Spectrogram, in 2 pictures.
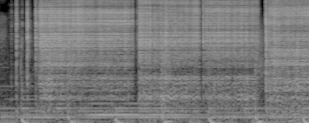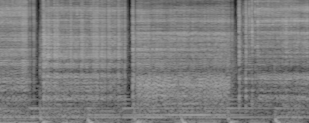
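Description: Arc welding on steel tubing: the welder crackles in about six short back-to-back runs, each a second or so long, with brief breaks between them.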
